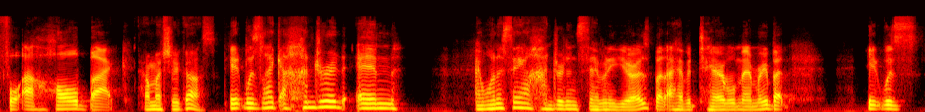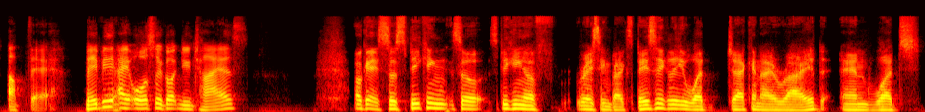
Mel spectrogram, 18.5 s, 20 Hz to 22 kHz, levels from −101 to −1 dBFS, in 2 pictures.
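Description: Lost packets rebuilt from error correction at 1.67–1.81, 3.81–3.87, 7.09–7.19, 10.87, 15.05–15.39 and 15.93–16.03 s. Each is filled by a low-bitrate backup copy, so the speech turns rougher and noisier without dropouts.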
